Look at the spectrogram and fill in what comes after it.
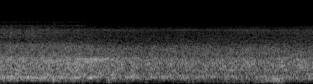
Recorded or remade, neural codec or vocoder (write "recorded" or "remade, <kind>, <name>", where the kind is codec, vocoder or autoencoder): recorded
